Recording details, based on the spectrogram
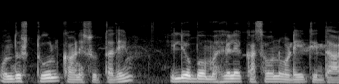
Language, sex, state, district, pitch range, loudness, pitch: Kannada, male, Karnataka, Koppal, 115-140 Hz, -17 LUFS, 125 Hz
